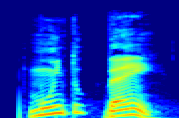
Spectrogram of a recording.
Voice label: conversation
